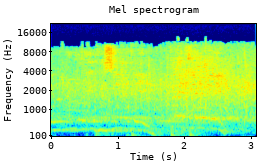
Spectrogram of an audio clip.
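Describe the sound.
A dense, steady football stadium crowd roar fills the whole clip, an ovation for Racing player Gerard Fernández 'Peque' as he is substituted off, a continuous wash of cheering and clapping at an even loudness, with voices blended into the din.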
